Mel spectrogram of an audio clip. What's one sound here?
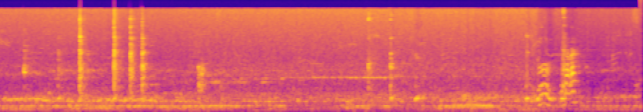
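Metal cutlery clinks against a plate.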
